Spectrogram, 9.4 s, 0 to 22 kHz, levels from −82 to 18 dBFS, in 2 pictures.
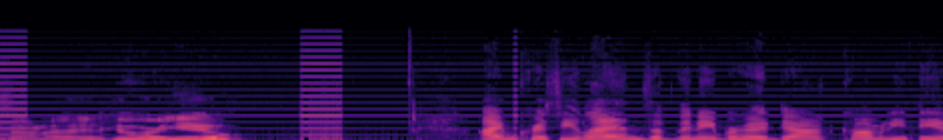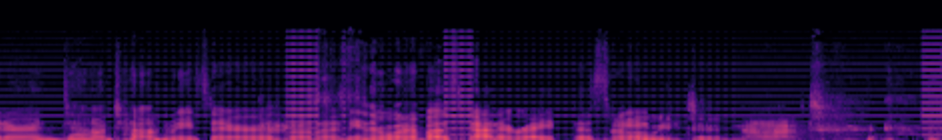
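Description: Computer activity noise runs from the start to the end of the speech, a buzzing, chirping layer pulsing at around 1 kHz and sitting some 20 dB below the voice. It comes from the computer itself. Shifts in processor, graphics or mouse load push current through a ground shared with the audio circuitry, so the interference rises and falls with the machine's workload rather than with anything in the speech.

Overlap-add ripple appears from 5.24 s to 8.43 s, where the speech takes on a rapid, rough tremolo. The audio was split into overlapping windowed frames and rejoined, but the overlapping windows did not add up to a steady gain. Level therefore swings by about 11 dB once per frame, around 30 times a second, and that periodic dip and swell is heard as a fast flutter over the voice.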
